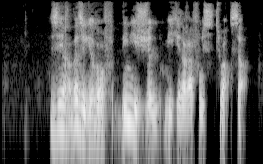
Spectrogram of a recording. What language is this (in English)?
Kabyle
